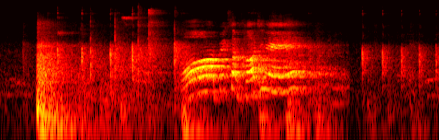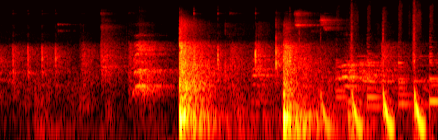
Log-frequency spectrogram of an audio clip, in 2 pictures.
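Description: Table tennis rally: the celluloid ball clicking sharply and quickly off paddles and the table. About three seconds in, a loud vocal shout rises over the clicks.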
